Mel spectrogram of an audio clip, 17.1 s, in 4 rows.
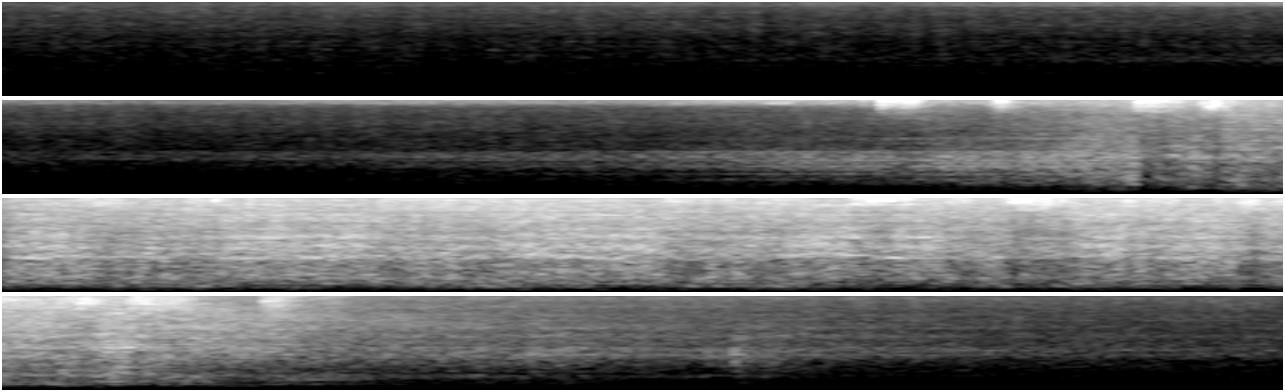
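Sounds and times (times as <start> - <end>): electric train passing: 4.1 - 17.0.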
